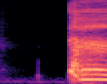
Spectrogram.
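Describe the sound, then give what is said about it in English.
A forceful huff, a hard open-mouthed exhalation for airway clearance in cystic fibrosis: after a short silence, a single loud, harsh, rasping burst of breath that sounds like a cough. “Is forced expiration, also called huffing. Or hooking a loogie. Which is you put your mouth in an O shape and you breathe out as hard as you can.”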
